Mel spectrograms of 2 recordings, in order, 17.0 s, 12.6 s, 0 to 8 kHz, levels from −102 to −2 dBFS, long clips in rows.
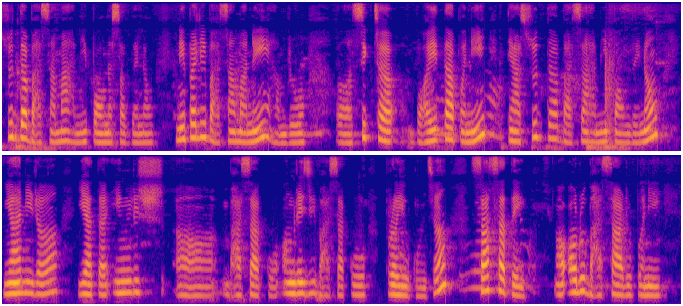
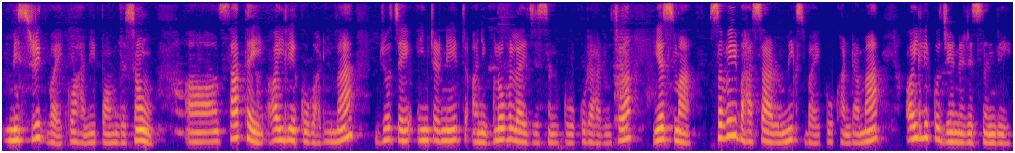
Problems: constant background noise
